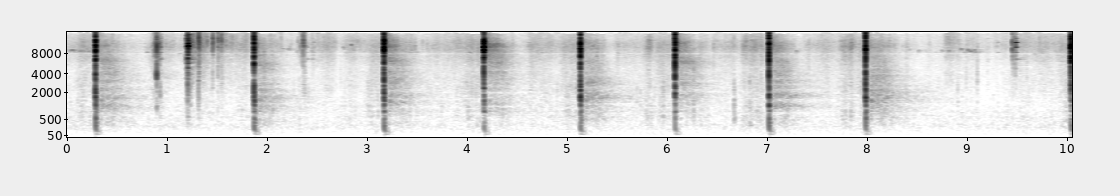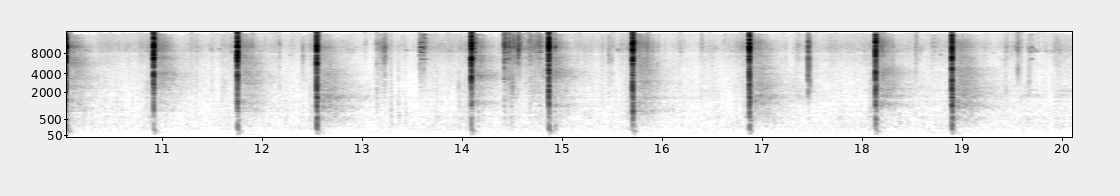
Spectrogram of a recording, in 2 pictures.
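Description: A brush sword's steel blade chopping into a thin standing tree trunk, about one sharp strike a second, each a crisp whack into the wood.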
